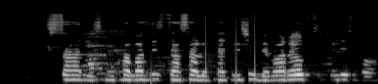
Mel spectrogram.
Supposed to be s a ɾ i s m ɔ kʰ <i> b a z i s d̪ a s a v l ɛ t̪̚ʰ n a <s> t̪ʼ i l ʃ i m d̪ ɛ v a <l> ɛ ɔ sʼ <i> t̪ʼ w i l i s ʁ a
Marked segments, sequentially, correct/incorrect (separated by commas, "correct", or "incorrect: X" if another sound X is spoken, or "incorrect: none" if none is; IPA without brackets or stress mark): incorrect: a, incorrect: none, incorrect: ɾ, correct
